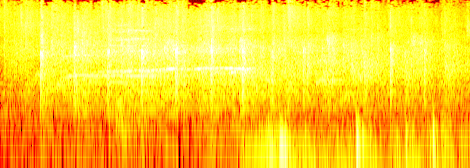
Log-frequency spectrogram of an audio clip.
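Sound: audience round of applause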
